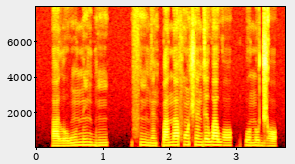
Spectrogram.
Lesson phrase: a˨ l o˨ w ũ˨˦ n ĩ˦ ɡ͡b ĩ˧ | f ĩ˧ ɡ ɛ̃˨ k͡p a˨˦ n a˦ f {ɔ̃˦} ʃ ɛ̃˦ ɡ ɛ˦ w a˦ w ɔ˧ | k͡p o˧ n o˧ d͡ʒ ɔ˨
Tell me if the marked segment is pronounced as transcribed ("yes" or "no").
yes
